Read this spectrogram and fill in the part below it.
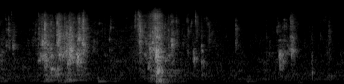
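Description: Water splashing as a pony is bathed, uneven close sloshing and pouring bursts with short quiet gaps between them.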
